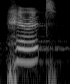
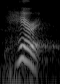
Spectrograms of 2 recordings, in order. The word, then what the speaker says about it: Herot: to miss Harriet King Herot rhymes with parrot I'm sorry it's pronounced Herot the eye is silent okay so King Herod got it did you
